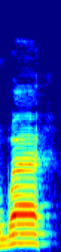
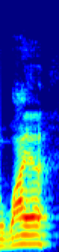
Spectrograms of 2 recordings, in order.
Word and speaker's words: Wyre: also pointing out that I pronounced the river as River where rather than with a wire it's just how I'm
